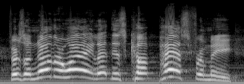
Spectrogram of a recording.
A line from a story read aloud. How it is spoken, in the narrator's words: he even cried out a prayer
